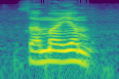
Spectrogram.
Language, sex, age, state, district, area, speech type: Telugu, male, 18-30, Telangana, Peddapalli, rural, read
